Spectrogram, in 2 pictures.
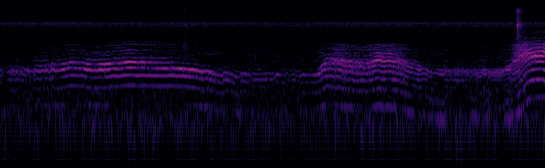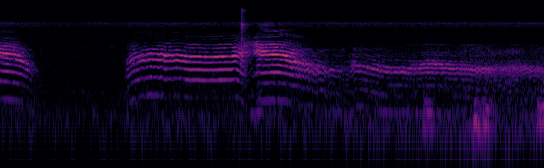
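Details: Female Siamese cat protesting while having her claws cut indoors, giving a string of long, wavering, drawn-out meows, some rising then falling, with short pauses between them and a steady background hum.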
